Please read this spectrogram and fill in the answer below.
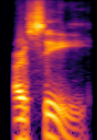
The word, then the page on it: RC: American English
